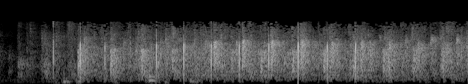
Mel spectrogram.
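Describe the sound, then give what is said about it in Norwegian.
An audience at a debate breaks into steady applause after a speaker's contribution, a dense wash of many hands clapping at a fairly even level throughout, with no voices standing out above it. “Det er veldig hyggelig å klappe, men hvis vi klapper etter hvert innlegg, så tror jeg ikke vi rekker gjennom den debatten her.”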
